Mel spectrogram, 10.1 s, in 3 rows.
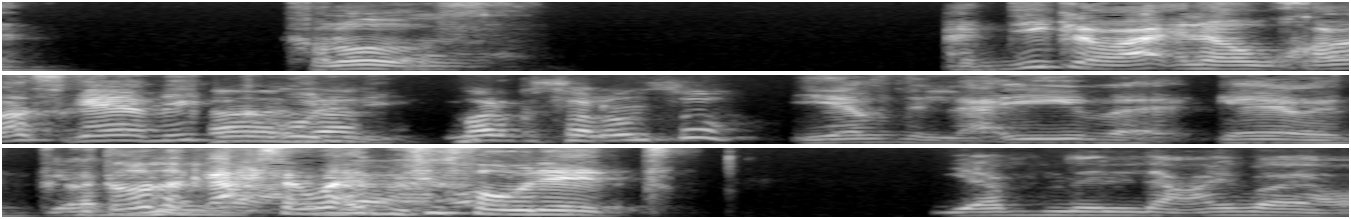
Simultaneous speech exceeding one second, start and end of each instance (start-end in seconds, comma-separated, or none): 6.8-8.2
